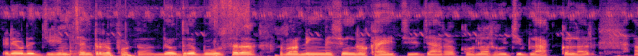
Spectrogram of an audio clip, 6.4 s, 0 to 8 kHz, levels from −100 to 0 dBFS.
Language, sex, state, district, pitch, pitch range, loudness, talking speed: Odia, male, Odisha, Malkangiri, 165 Hz, 155-175 Hz, -18 LUFS, 170 wpm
